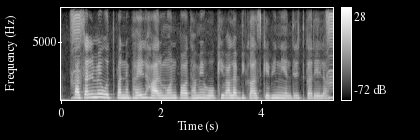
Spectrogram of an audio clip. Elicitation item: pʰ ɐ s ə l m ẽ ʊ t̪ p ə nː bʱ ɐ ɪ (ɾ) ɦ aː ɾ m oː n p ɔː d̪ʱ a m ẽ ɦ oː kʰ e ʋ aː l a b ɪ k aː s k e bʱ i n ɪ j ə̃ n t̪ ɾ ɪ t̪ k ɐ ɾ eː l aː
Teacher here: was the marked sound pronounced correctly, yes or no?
no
